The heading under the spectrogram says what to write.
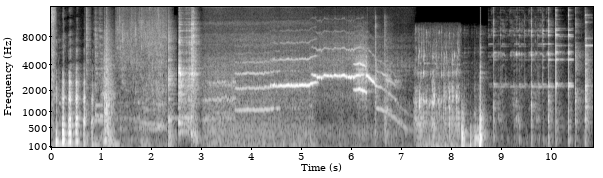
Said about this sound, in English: Let's have a quick breather. Let's put the kettle on and then we'll get back into more unpopular stuff.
